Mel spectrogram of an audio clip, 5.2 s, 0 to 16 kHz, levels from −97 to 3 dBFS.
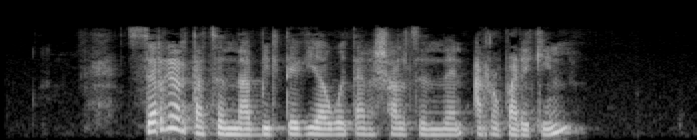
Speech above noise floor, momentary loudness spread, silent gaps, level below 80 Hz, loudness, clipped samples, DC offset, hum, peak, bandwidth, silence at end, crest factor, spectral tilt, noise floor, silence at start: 52 dB; 7 LU; none; -60 dBFS; -19 LUFS; under 0.1%; under 0.1%; none; -2 dBFS; 7.8 kHz; 0.95 s; 18 dB; -6.5 dB/octave; -71 dBFS; 0.7 s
